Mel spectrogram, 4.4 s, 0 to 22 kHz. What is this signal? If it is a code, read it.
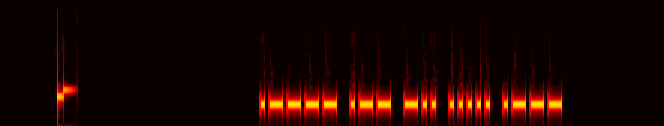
Morse code, heard as a keyed tone, about 40 wpm, 700 Hz. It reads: 1WD5J
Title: Five Challenging Letter-Number Combinations 40wpm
